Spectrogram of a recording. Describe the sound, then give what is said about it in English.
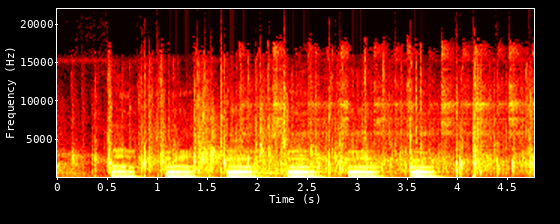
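An audience in a church claps steadily and loudly while a voice repeats a rising-and-falling shout about six times in a regular rhythm over the applause. “All those who are clapping, I see the Lord multiplying you.”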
